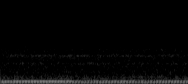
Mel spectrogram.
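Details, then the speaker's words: 2003 Chevy Impala after running about 5 minutes: steady engine drone sitting at 1300 rpm in drive, too fast, never settling to proper idle; about 1800 rpm in park, 1200 in reverse; throttle body already swapped, cause unknown. "drive sitting at 1300 which it shouldn't be"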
